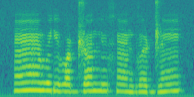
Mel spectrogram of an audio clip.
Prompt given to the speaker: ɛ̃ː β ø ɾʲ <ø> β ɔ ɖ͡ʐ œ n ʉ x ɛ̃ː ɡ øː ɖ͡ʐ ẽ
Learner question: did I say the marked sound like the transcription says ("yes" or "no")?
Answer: no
